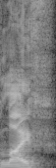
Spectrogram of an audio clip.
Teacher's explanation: words like life with the monophthong as ah, so using a Southern American pronunciation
